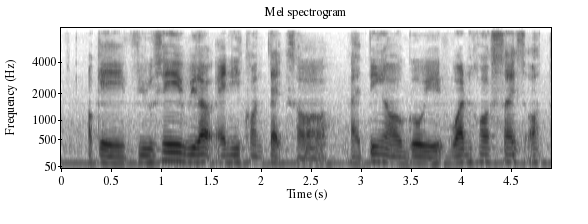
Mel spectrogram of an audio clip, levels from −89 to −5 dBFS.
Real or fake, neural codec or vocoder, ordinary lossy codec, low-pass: fake; vocoder, 44.1 kHz, 128 mel bands, Pupu-Vocoder; none; 7.2 kHz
